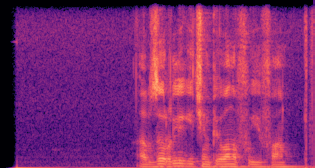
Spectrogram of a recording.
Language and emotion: Russian, neutral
